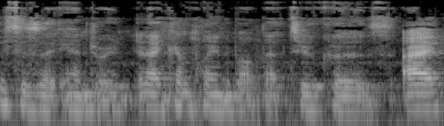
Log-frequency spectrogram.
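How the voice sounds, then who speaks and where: A woman's voice comes with audible room echo. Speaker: Parkinson's patient with DBS implant. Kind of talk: casual chat.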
